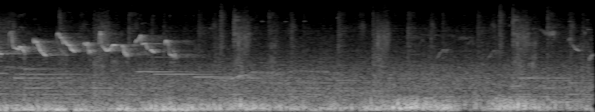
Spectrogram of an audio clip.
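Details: Warbling White-eye by a riverside walking path: a short burst of high, thin descending chirps in the first two seconds, then near quiet with low background rumble and a faint steady tone.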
